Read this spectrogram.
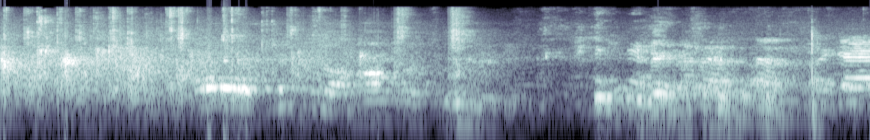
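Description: A man speaks and laughs to the room.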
